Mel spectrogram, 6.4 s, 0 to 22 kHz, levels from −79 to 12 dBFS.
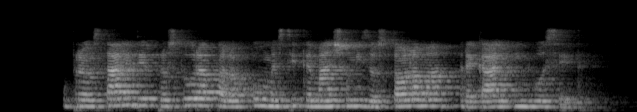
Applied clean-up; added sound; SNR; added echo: none; none; none; reverberation time 0.8 s.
